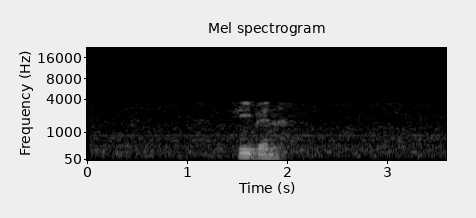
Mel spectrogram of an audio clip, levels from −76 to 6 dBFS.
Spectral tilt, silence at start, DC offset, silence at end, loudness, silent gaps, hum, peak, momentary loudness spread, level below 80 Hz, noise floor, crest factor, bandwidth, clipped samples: -5.5 dB/octave; 0.05 s; under 0.1%; 0.05 s; -36 LUFS; none; none; -20 dBFS; 23 LU; -62 dBFS; -57 dBFS; 22 dB; 4 kHz; under 0.1%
